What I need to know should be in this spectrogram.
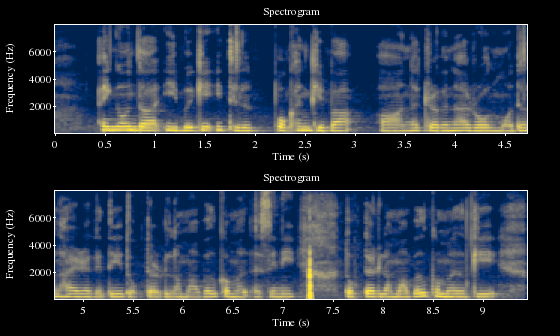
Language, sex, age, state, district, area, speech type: Manipuri, female, 30-45, Manipur, Tengnoupal, rural, spontaneous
